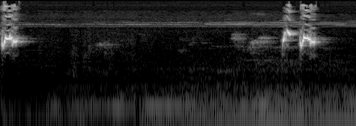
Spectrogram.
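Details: Song of a red-whiskered bulbul meant for teaching young birds, with one quick chirpy warbled phrase at the start and another two-part phrase near the end, separated by a low steady hum.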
